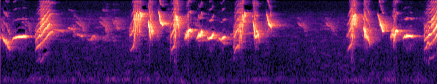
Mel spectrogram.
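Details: Lively Oriental magpie-robin song played to provoke other birds into singing: bursts of sharp rising and falling whistled notes mixed with harsh chatter, separated by brief pauses, clean background.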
